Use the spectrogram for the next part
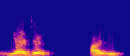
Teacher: جیم پہ اس کو مخرج پہ رکھ کے چھوڑ دیں گے، چھوڑ دینے سے قلقلہ ہوگا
